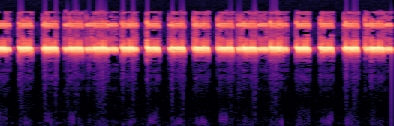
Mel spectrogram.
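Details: Two crickets give a shrill, pulsing chirp close at hand, bursts of varying length repeating about four times a second in a clean, quiet setting.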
